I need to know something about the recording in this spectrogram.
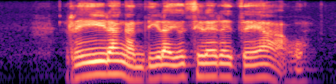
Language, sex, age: Venda, male, 26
